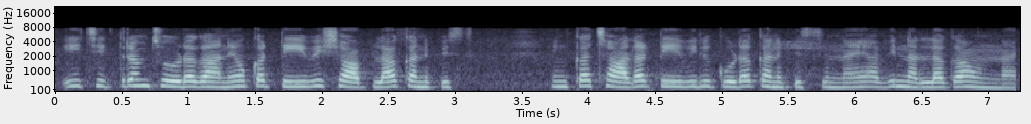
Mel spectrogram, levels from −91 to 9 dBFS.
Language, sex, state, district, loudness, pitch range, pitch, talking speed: Telugu, female, Telangana, Mahabubabad, -17 LUFS, 230-260 Hz, 245 Hz, 155 wpm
